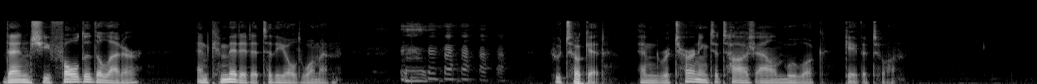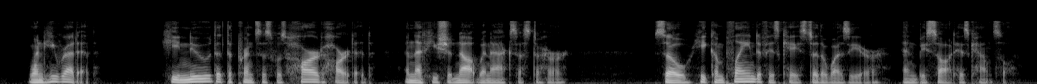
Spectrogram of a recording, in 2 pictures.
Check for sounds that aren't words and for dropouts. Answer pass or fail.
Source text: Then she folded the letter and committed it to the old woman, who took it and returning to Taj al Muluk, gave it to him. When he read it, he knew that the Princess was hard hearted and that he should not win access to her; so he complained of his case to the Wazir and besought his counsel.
fail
